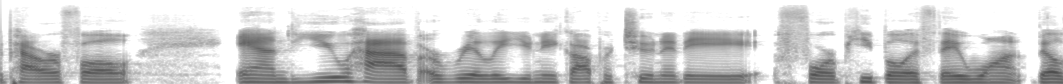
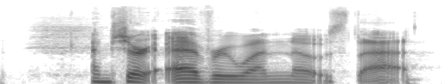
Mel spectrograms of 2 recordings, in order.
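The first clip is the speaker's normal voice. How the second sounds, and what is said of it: Sarcastic delivery. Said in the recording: “I'm being sarcastic.”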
